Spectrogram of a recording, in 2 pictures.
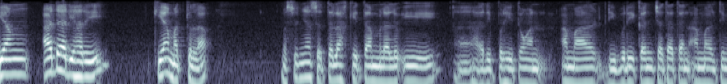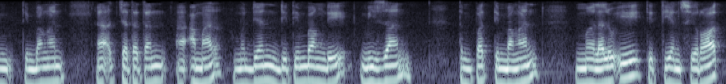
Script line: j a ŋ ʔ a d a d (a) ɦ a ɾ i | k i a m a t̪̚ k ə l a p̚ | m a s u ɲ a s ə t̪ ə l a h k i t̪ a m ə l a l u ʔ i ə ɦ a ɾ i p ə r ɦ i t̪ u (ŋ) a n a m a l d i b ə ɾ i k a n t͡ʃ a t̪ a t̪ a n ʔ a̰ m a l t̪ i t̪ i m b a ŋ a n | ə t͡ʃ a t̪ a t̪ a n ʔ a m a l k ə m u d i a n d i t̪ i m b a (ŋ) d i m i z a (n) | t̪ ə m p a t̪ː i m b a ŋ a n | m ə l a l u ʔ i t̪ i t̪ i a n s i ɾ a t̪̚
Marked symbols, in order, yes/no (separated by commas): no, yes, yes, yes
